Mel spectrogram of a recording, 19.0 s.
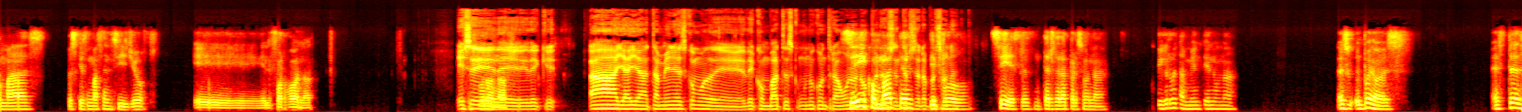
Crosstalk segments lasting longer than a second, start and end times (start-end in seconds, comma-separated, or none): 10.5-12.0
